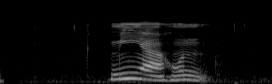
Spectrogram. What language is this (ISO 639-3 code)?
nep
